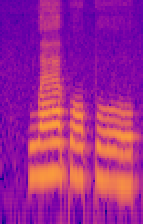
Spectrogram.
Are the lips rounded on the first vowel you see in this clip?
no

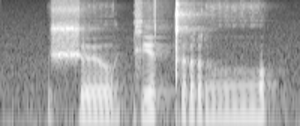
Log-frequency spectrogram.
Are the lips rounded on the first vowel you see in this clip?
yes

